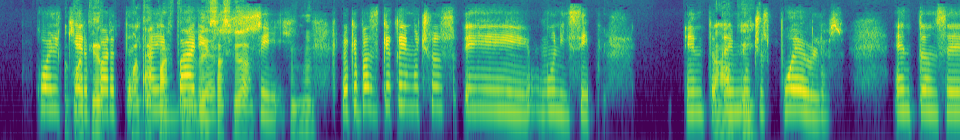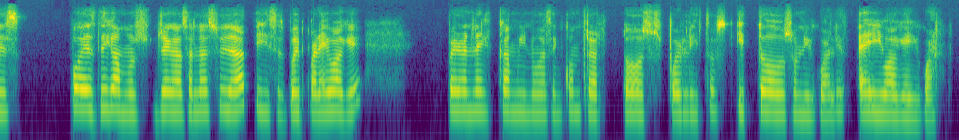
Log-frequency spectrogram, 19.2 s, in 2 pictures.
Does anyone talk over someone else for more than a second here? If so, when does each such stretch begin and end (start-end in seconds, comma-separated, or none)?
0.7-2.9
